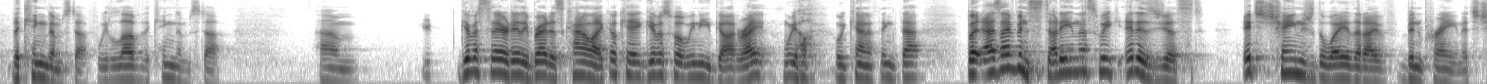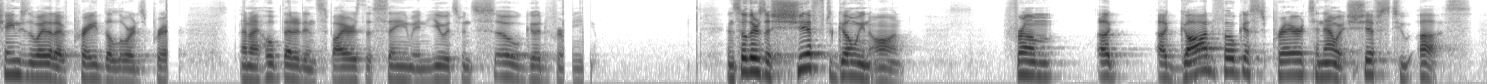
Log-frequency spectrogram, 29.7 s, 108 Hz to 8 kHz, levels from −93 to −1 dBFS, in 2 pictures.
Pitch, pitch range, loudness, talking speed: 140 Hz, 110-170 Hz, -26 LUFS, 190 wpm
